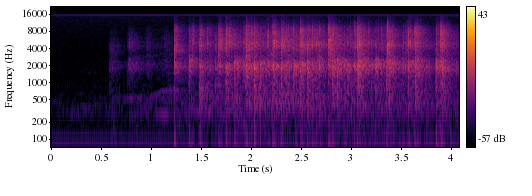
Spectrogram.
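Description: Audience applauding, starting about a second in after a near-silent pause.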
